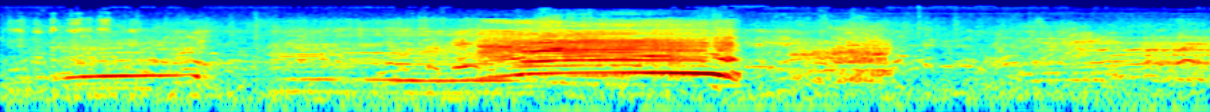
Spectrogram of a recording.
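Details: Calves at the Jetis livestock market in Ponorogo, Indonesia, on a Friday Pahing market day; several overlapping moos, one rising and swelling then cutting off abruptly, amid a busy background of market noise.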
